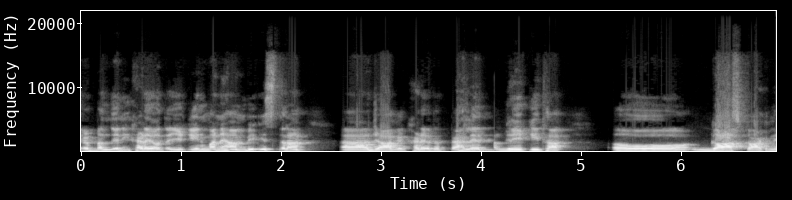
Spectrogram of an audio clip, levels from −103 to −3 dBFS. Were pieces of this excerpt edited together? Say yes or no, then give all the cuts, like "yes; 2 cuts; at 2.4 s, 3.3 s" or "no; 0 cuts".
yes; 1 cut; at 4.2 s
